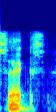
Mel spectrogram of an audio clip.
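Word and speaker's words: CeX: plug them again and it's spelt see expert pronounced sex and it's a computer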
